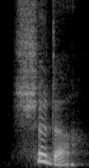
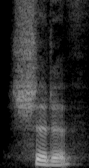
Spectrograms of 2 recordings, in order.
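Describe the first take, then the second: First: 'Have' is shortened to a weak 'uh' sound. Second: 'Have' is shortened to a 'v' sound. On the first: "It can become even weaker" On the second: "contract have and would"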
